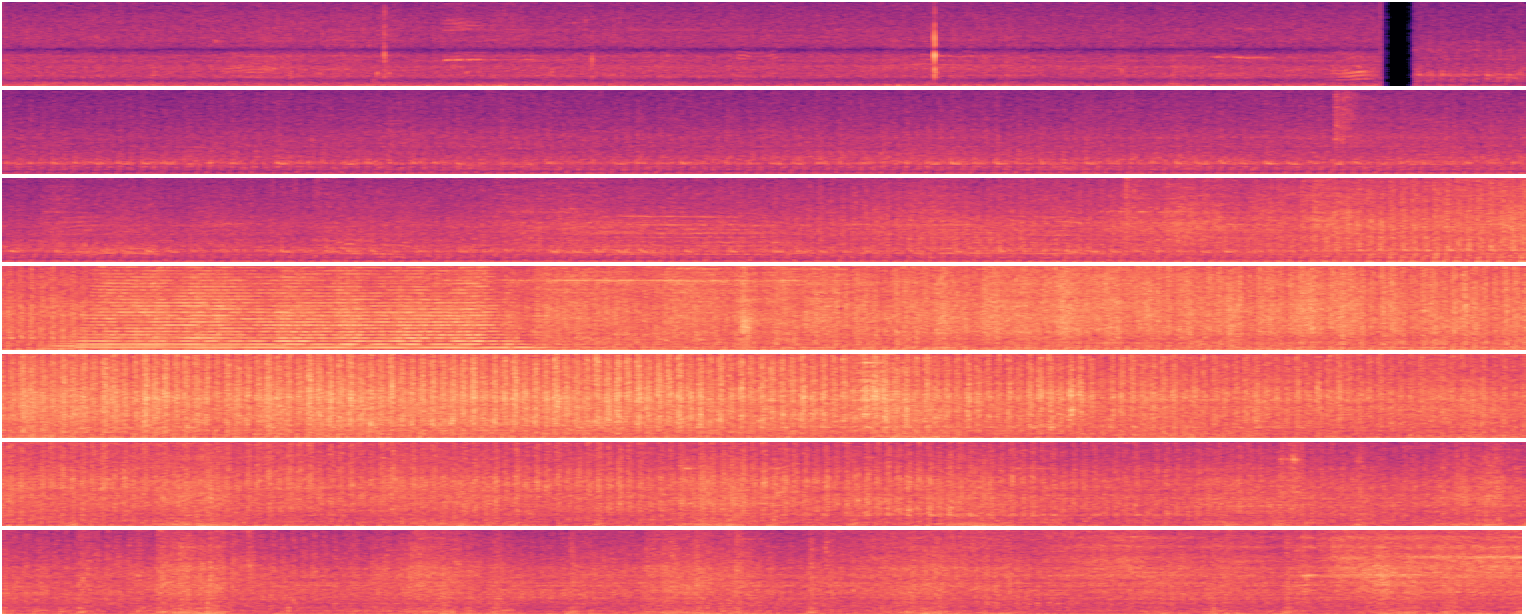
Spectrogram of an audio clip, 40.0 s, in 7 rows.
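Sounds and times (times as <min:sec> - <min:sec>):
locomotive rumbling: 0:00.0 - 0:39.9
train wheels clattering over rails: 0:08.0 - 0:39.9
locomotive horn blast: 0:17.1 - 0:20.7.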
